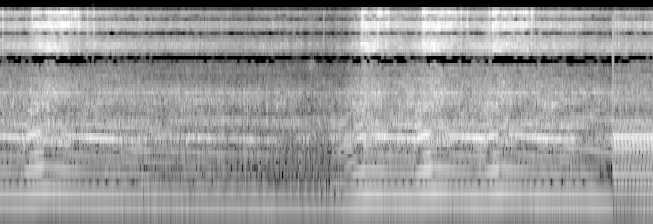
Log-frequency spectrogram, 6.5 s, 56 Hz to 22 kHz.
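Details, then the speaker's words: Motorized bicycle 50cc two-stroke single-piece cylinder with chrome lining, upgraded, about 34 mph; buzzing high wavering idle with pitch hunting up and down; uneven idle, owner suspects slightly lean mixture, later richened by moving needle clip. "this little motor is upgraded 34 miles an hour still sounds like it's a little what's your fault though lean see how long it takes to settle"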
